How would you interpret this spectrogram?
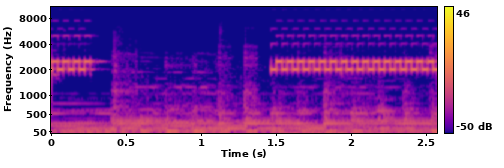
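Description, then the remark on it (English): A cell phone ringtone chirps in two bursts of a bright, warbling electronic tone, separated by a brief gap filled with muffled rustling and thumps, fairly loud, as the phone starts to ring while its owner keeps walking. “So as your feet continue to move, Winters, your phone starts to ring.”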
